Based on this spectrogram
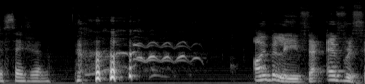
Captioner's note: chuckles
